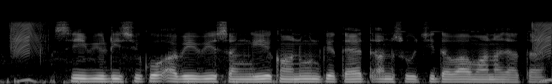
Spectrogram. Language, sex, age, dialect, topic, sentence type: Hindi, male, 18-24, Kanauji Braj Bhasha, agriculture, statement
